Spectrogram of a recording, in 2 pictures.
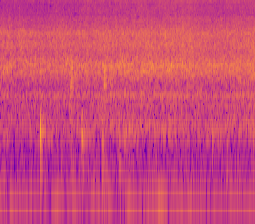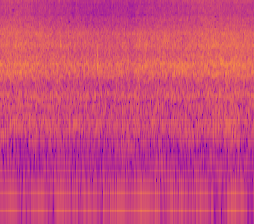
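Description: Sliced onions and ginger-garlic paste sizzling steadily in hot oil, stirred with a wooden spatula, with a couple of light knocks of the spatula against the pan about half a second in.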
